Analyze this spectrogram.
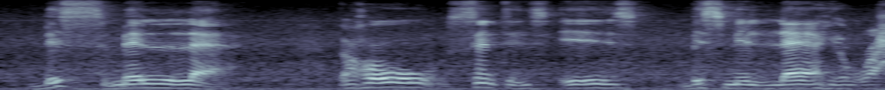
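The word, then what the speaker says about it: بسم الله: first of course is biss miller not biz okay bismillah the whole sentence is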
